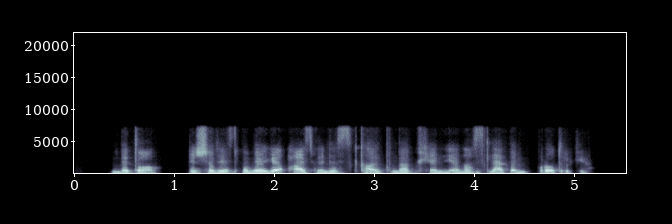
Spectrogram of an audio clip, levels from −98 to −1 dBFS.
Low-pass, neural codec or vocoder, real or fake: 7.2 kHz; codec, 16 kHz, 1 kbps, FreqCodec, smaller model; fake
